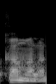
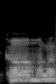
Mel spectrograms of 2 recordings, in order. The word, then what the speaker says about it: kamala: Men att det finska ordet så uttalas att snabbt med tre kort huggna stavar, alltså Kamala, det är inte Kamala eller Kamala.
